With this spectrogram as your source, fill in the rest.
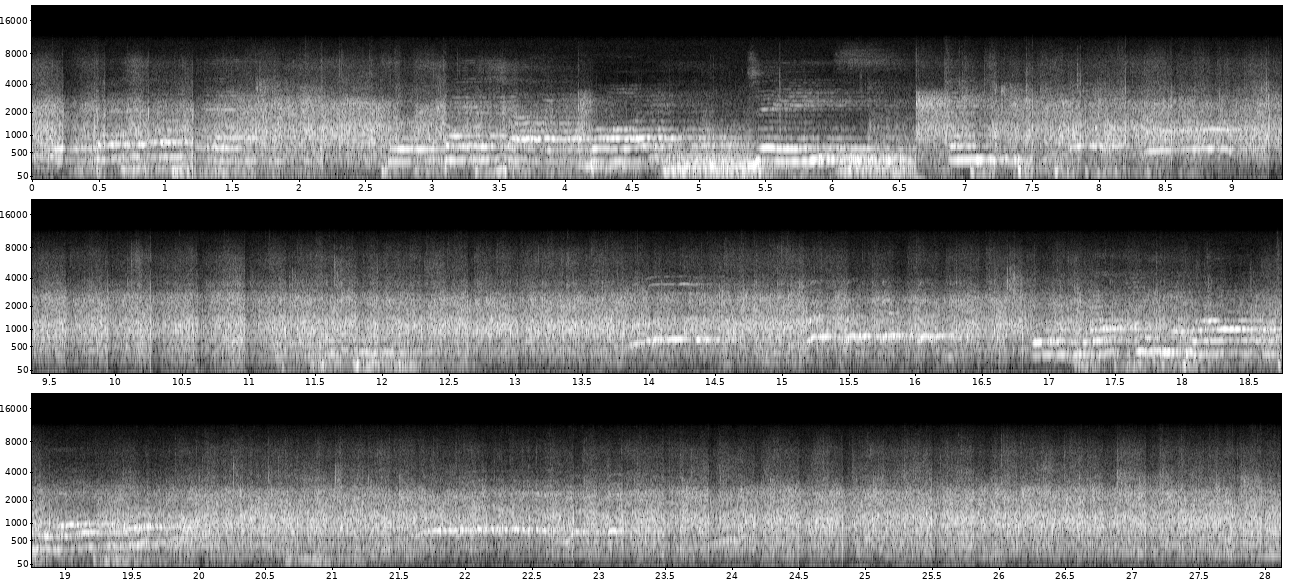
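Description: A woman sings loudly through a microphone in a large echoing hall.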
